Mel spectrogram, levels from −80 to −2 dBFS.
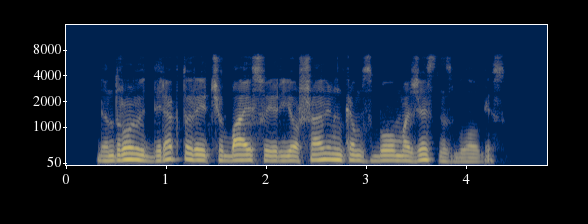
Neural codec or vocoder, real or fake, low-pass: codec, 16 kHz, 4 kbps, FunCodec, trained on LibriTTS, 50 frames a second; fake; 7.2 kHz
